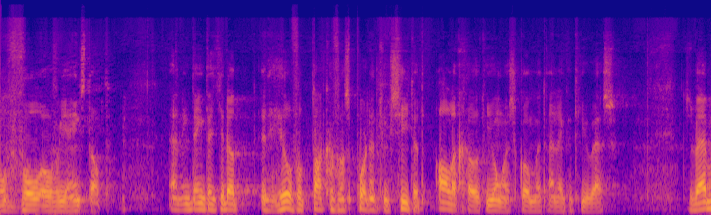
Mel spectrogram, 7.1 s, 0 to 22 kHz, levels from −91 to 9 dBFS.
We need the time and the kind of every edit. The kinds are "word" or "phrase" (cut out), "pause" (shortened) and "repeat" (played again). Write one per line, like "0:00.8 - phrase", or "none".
none

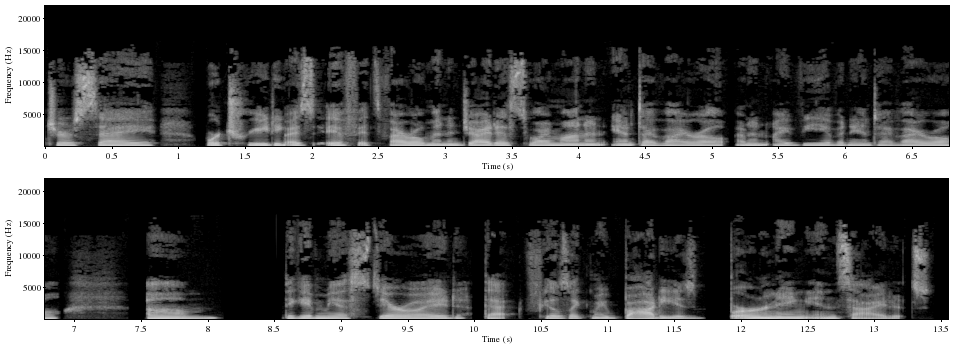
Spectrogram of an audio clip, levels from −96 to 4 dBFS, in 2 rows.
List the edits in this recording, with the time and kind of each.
0:01.8 - word
0:05.3 - word
0:10.0 - pause

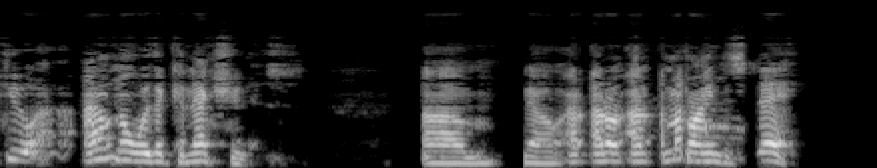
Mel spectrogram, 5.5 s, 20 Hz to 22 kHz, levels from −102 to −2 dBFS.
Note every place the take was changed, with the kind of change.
0:03.3 - word
0:04.3 - phrase

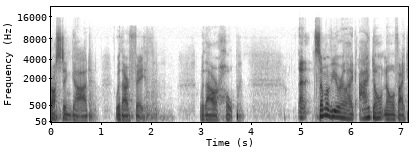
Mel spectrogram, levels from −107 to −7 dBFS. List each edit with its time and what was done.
0:02.9 - phrase

